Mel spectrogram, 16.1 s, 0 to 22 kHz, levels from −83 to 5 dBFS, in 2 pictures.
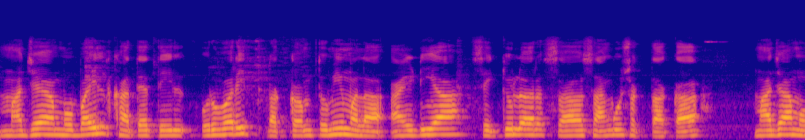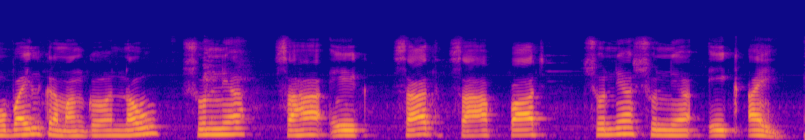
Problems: background sounds at intervals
